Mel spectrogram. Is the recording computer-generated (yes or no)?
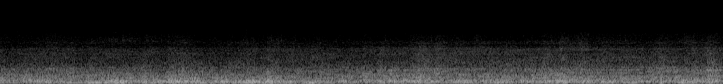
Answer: yes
